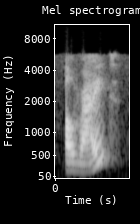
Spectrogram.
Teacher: My pitch goes down at the end for a statement, all right. Now, if this is a question, I would say it differently. The word right, the pitch would go up.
